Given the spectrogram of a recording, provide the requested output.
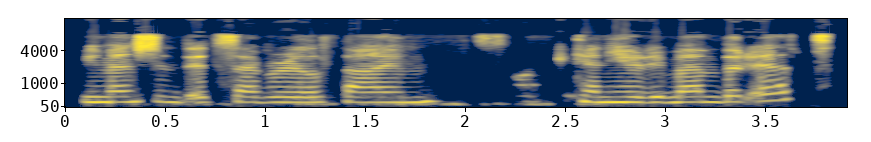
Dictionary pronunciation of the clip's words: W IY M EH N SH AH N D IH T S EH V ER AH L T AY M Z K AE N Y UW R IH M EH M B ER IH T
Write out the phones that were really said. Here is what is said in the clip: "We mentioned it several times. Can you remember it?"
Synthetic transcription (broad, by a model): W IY M EH N SH AH N D IH T S EH V ER AH L T AY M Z K AE N Y UW R IH M EH M B ER IH T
